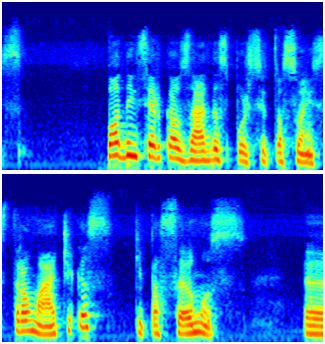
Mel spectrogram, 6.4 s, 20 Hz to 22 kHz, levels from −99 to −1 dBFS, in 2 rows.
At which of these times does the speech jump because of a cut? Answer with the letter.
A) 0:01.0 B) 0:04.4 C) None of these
A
